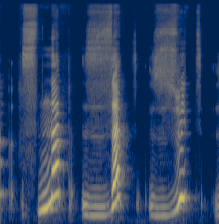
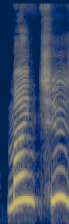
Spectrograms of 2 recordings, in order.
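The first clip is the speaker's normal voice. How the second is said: high, louder chime-in; excited agreement; 12 semitones higher, 5 dB louder than usual. A narrator's reading. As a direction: chime in eagerly. Second character joins the delight.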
